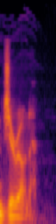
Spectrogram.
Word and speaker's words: Girona: I looked it up. Girona is a Catalan word. So it's Je. So there we go. Apologies for ever calling it anything other than Girona.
